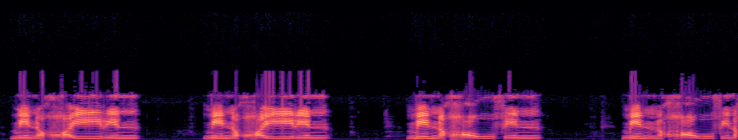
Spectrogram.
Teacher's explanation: جو حلق کا سب سے اوپر والا حصہ ہے منہ کے قریب وہ ہے ادنا حلق، وہاں سے خا ، من خیر، من خیر، من خوف، من خوف، خا ادنا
